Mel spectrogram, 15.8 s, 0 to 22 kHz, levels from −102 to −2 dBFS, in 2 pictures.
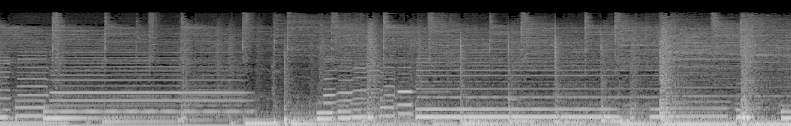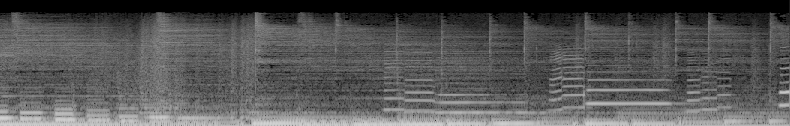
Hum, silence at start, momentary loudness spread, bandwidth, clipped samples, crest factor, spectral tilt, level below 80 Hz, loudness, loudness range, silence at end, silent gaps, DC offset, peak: none; 0 s; 8 LU; 15.5 kHz; under 0.1%; 18 dB; -5.5 dB/octave; -30 dBFS; -28 LUFS; 5 LU; 0 s; none; 1%; -10 dBFS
